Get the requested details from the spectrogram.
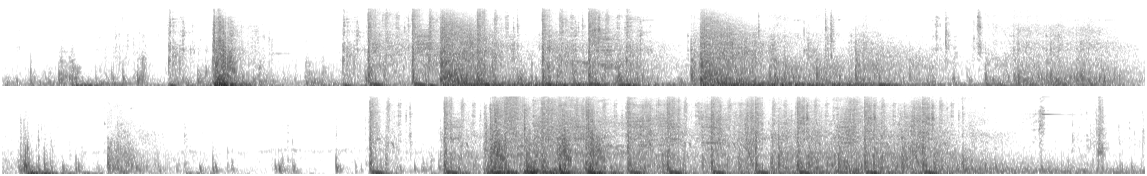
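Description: A suppressed pistol fires rapid shots.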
